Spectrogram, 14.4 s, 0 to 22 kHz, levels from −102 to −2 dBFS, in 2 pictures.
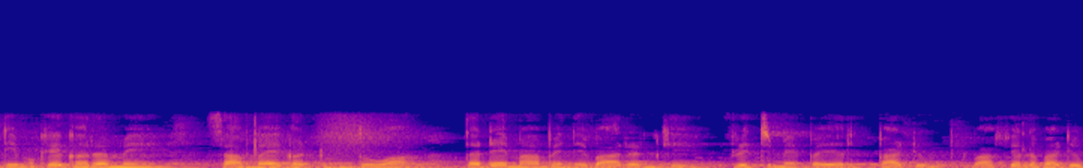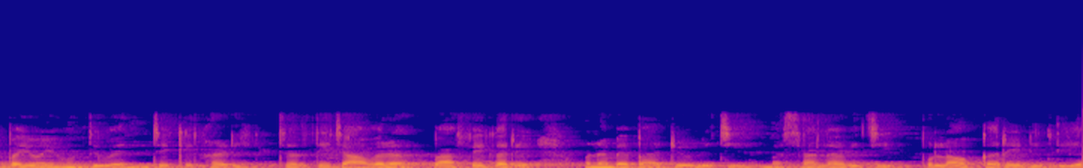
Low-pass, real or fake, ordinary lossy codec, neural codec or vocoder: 7.2 kHz; real; none; none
